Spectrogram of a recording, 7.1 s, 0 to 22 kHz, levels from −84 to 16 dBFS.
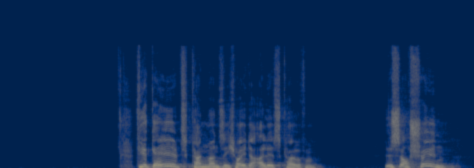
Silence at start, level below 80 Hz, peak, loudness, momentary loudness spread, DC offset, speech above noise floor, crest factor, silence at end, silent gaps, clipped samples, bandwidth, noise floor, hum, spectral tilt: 1.8 s; -82 dBFS; -14 dBFS; -31 LUFS; 9 LU; under 0.1%; 49 dB; 18 dB; 0.3 s; none; under 0.1%; 16 kHz; -80 dBFS; none; -5 dB/octave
